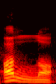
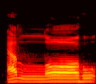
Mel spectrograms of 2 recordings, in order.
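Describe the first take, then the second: First: The opening vowel is heavy and thick. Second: The opening vowel is light and thin. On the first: The speaker calls it wrong. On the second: The speaker calls it right. "bacalah A-nya dengan tipis"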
